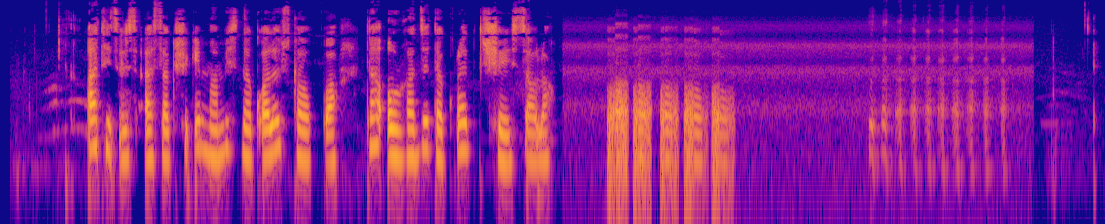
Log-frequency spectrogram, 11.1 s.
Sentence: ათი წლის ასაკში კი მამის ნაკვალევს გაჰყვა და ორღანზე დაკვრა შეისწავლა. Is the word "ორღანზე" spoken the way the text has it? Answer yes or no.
yes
